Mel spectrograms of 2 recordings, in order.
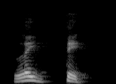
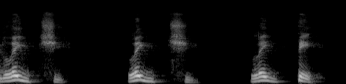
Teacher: Há regiões em que a gente usa o T, por exemplo, o T, dental, T, leite. Né? · há regiões em que a língua encosta um pouquinho no céu da boca na hora de falar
